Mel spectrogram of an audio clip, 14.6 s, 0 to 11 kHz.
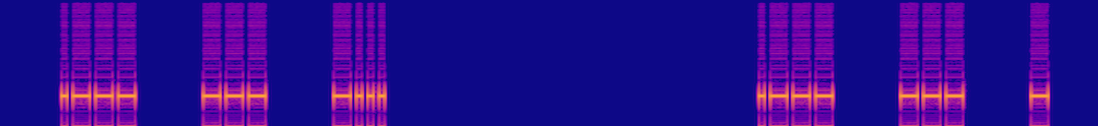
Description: Morse code, heard as a keyed tone, about 16 wpm, spaced as for 7 wpm, 800 Hz. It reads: JOB JOT
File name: Spaced Alphas / Spaced Alphas mp3s / Js sp @15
